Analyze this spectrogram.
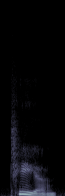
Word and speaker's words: tear: তাহলে প্রথম যখন আমরা ভার্ব হিসেবে দেখলাম উচ্চারণটা হয়েছে ঠেয়া, আর যখন নাউন হিসেবে দেখছি ঠিয়া।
